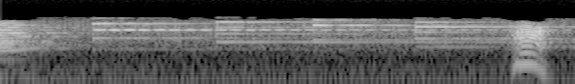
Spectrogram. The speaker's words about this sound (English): A chiming clock is heard as Grandma consults the old-fashioned watch dangling from a chain around her neck.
